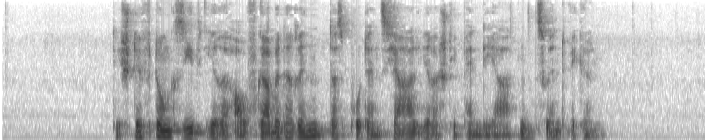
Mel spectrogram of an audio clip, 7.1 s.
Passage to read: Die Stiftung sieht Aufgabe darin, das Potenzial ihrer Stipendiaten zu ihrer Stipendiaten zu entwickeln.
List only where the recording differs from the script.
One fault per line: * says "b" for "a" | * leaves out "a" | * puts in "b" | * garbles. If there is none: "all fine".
* puts in "ihre"
* leaves out "ihrer Stipendiaten zu"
